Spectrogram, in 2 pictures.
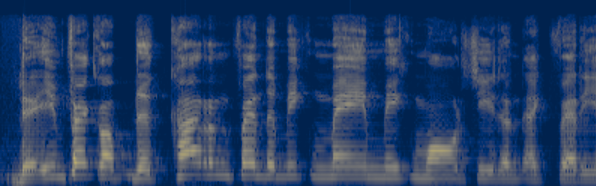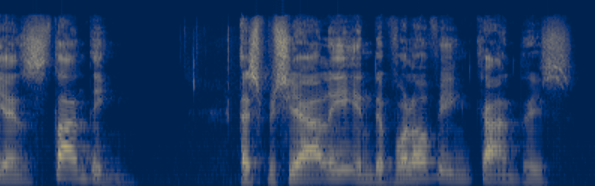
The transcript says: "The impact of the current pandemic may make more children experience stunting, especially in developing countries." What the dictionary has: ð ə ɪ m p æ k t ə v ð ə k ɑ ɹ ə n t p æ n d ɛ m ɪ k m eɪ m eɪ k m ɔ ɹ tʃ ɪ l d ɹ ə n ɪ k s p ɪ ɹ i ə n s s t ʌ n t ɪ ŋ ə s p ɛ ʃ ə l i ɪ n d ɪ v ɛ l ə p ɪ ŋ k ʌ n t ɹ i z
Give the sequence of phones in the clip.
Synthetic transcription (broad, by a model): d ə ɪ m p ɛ k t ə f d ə k ɑ ɹ ə n t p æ n d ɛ m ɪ k m eɪ m eɪ k m ɔ ɹ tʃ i d ə n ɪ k s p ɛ ɹ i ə n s s t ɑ n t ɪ ŋ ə s p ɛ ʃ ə l i ɪ n d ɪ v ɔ l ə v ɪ ŋ k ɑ n t ɹ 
